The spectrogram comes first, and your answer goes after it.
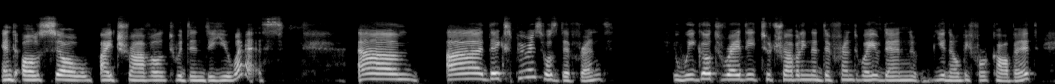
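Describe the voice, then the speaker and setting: A woman with a Polish accent is recorded in a dry, close sound with no echo. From Poland. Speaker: wellness coach. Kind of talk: interview.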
